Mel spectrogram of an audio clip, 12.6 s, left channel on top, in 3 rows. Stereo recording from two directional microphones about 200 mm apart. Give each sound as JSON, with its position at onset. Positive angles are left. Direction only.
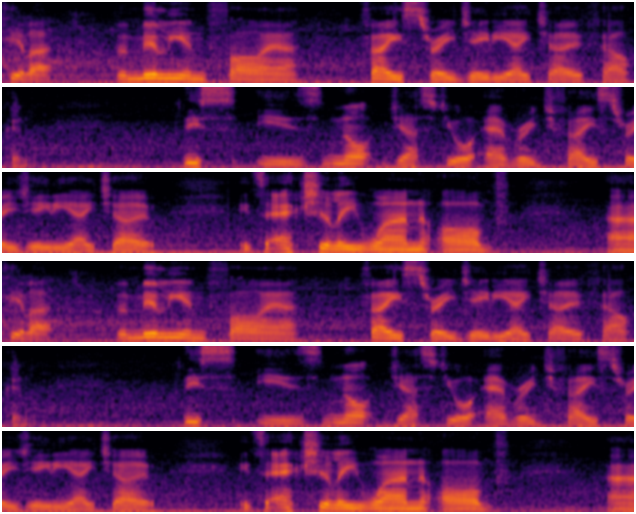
{"t": 0.0, "sound": "speech", "side_deg": 45}
{"t": 5.4, "sound": "speech", "side_deg": 35}
{"t": 12.5, "sound": "speech", "side_deg": 30}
